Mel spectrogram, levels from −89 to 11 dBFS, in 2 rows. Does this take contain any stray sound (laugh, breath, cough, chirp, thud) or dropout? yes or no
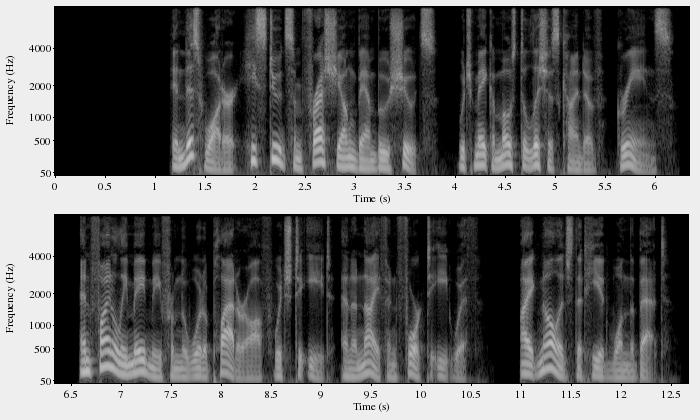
no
